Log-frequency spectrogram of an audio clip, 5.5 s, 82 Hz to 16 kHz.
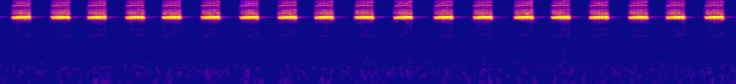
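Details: Live night recording of crickets, made with a Sony PCM D100 field recorder: sharp, high, ringing chirps at a regular pace of about three to four a second, with a clean quiet background.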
